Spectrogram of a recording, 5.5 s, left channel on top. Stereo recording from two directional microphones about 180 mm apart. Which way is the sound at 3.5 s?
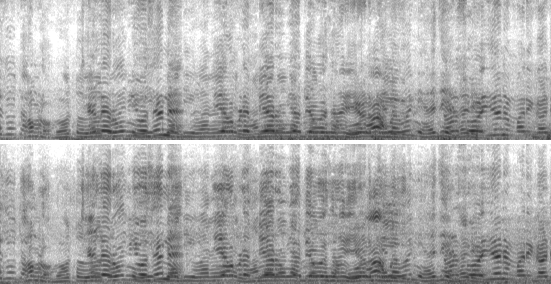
5° left (ahead or behind).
